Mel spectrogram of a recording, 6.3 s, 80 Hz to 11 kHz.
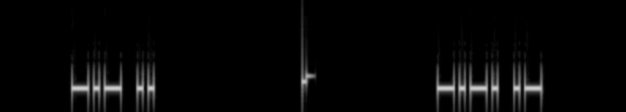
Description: Morse code, heard as a keyed tone, about 22 wpm, 700 Hz. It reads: KI CA
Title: Top Two Letter Combinations in Words 22wpm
